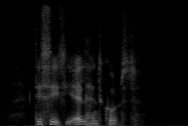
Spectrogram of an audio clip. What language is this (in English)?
Danish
